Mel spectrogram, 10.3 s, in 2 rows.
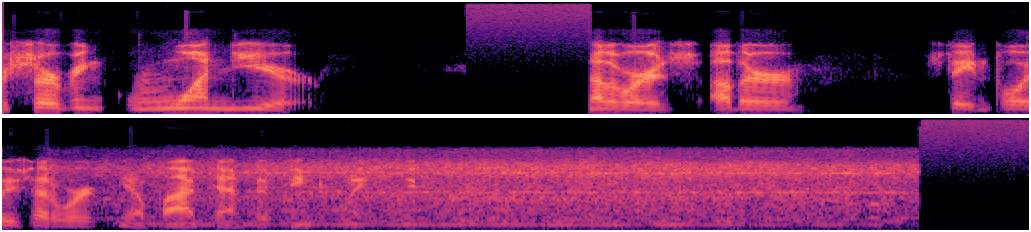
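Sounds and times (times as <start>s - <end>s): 
speech: 0.0s - 1.6s, 2.9s - 4.1s, 4.7s - 7.0s
blender running: 5.4s - 9.8s.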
